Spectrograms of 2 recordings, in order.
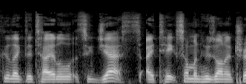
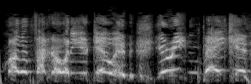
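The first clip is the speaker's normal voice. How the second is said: high, shouted Bronx scolding through laughter; Bronx accent. Retold or imitated. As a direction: imitate an outraged Bronx woman while cracking up. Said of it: "you can picture her Bronx accent".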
